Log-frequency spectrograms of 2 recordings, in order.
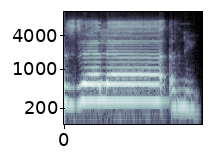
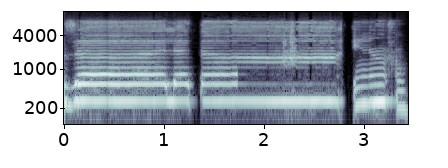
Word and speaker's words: زالتا: ولئن زلا no, I don't know. You need to pronounce that. ولئن زالتا sorry. Yes, that's better because remember this is alif, so we need to prolong for 2 counts.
